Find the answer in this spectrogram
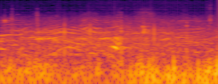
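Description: Outdoor ambience of indistinct voices and chatter with no clear words, over a steady low rumble of wind on the microphone.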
